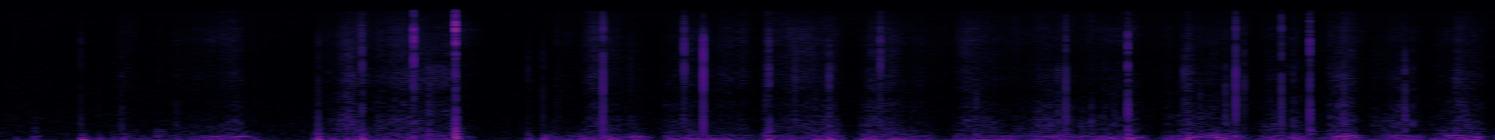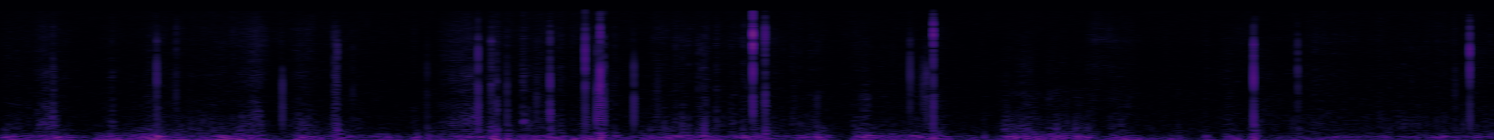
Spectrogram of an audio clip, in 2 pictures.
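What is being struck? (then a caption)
Stack of beeswax-coated cotton wraps. Long nails tap and scratch the top sheets of a stack of flat beeswax-coated cotton wraps. Quick, sharp clicks with bright edges come irregularly over a soft, steady low rustle. The tapping and scratching continue at a fairly even, quiet level throughout.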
